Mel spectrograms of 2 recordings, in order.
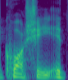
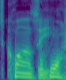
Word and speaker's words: Quashie: Please don't ever say Kwasi. It's Kwasi. – Kwasi, it's spelt Q-U-A-S-H-I-E. – Yeah, but it's pronounced so Kwasi.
